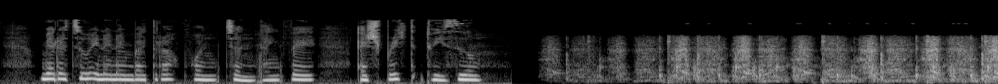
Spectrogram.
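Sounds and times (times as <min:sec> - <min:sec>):
speech: 0:00.4 - 0:04.9
saws cutting wood in carpentry workshop: 0:05.4 - 0:09.9.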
